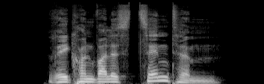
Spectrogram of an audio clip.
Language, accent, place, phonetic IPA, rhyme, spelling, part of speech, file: German, Germany, Berlin, [ʁekɔnvalɛsˈt͡sɛntəm], -ɛntəm, rekonvaleszentem, adjective, De-rekonvaleszentem.ogg
- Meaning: strong dative masculine/neuter singular of rekonvaleszent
